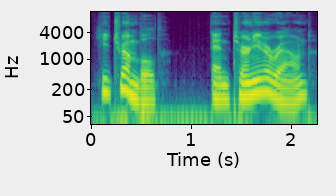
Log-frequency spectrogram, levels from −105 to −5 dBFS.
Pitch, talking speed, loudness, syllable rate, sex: 145 Hz, 130 wpm, -16 LUFS, 4.6 syllables/s, male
